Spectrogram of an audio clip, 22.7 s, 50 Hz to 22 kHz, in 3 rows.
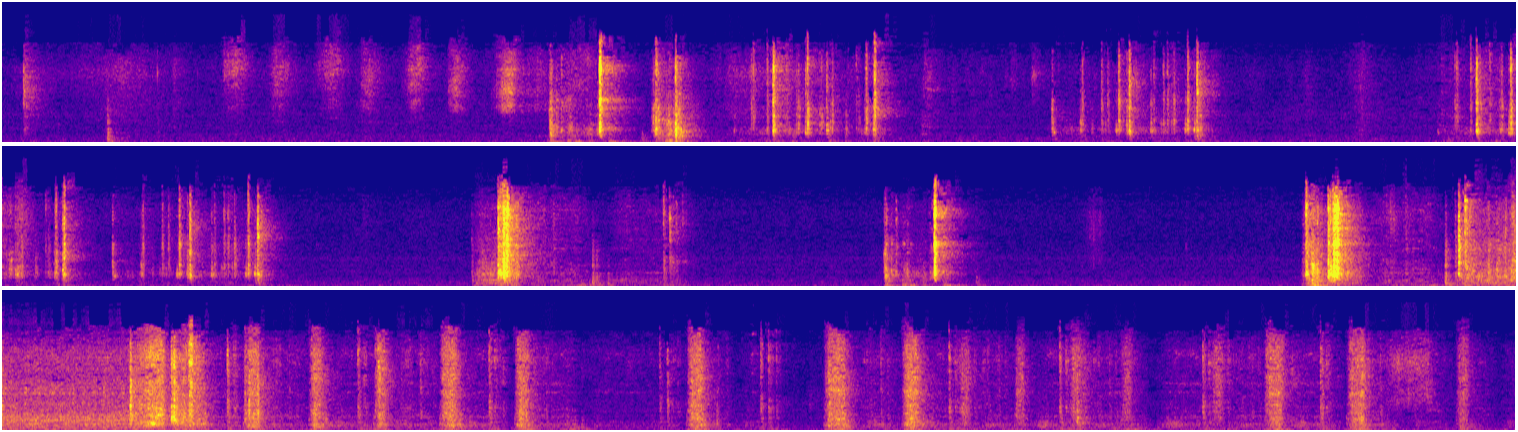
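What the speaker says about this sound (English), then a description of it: "So printer will print the print quality diagnostic report" An HP DeskJet 2955 inkjet printer prints a print quality diagnostic report after printhead cleaning for clogged heads, giving repeated bursts of mechanical whirring and clattering carriage movement separated by short quiet pauses, close and fairly loud.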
